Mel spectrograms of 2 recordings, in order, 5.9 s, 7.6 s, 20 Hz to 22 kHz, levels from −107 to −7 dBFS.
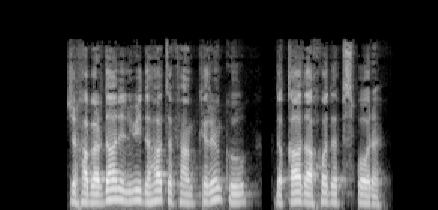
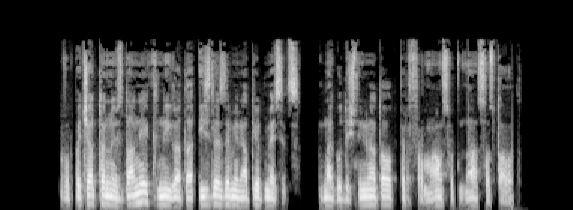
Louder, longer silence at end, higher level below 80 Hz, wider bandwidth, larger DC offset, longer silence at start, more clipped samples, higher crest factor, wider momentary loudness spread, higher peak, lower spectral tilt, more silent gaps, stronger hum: second, -23 LUFS vs -18 LUFS; about the same, 0.75 s vs 0.8 s; second, -62 dBFS vs -56 dBFS; about the same, 11.5 kHz vs 11.5 kHz; neither; about the same, 0.9 s vs 0.8 s; neither; about the same, 20 dB vs 18 dB; about the same, 10 LU vs 8 LU; second, -4 dBFS vs 0 dBFS; first, -5.5 dB/octave vs -4 dB/octave; second, 3.50-3.63 s vs 4.03-4.25 s; neither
